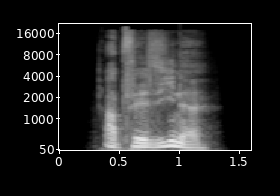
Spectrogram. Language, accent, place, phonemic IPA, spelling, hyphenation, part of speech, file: German, Germany, Berlin, /ˌapfəlˈziːnə/, Apfelsine, Ap‧fel‧si‧ne, noun, De-Apfelsine.ogg
- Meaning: orange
